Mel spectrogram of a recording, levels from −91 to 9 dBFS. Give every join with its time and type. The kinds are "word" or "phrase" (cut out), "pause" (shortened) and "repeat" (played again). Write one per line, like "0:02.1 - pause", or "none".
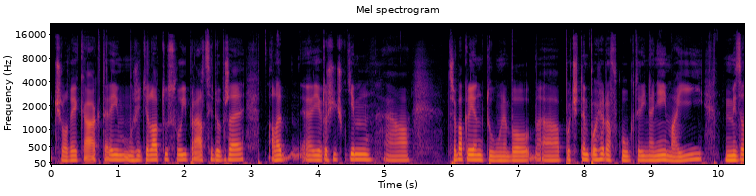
0:04.1 - word
0:04.4 - word
0:06.2 - word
